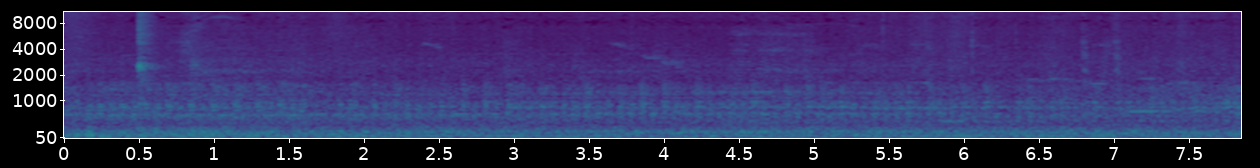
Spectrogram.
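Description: Mother cat purring steadily while nursing her newborn kittens, a continuous low rumble. A few faint, short, high squeaks and a small click sound over it.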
